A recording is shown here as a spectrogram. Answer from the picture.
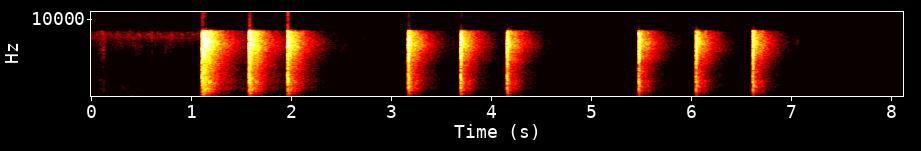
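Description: Semi-automatic pistol fired nine times, close to the microphone, in three quick strings of three shots. The shots within each string come about half a second apart, and there is a pause of about a second between strings.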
